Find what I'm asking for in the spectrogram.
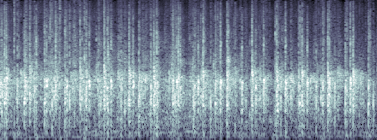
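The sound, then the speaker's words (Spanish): An audience applauds the crew during a live recording of a comedy show, with dense, continuous clapping from many hands, a few sharper individual claps poking through, and an even level throughout. “Un aplauso.”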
